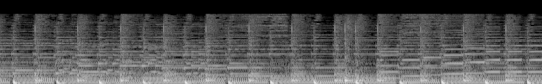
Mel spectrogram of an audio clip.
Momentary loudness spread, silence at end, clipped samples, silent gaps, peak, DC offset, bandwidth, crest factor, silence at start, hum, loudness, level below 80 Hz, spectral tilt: 2 LU; 0 s; under 0.1%; none; -2 dBFS; under 0.1%; 11.5 kHz; 16 dB; 0 s; none; -18 LUFS; -22 dBFS; -5.5 dB/octave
